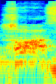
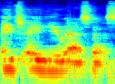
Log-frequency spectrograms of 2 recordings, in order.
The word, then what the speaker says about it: Haas: Haas is what you call him. Yeah, that's a great name. Hauss. Yeah, Haas. It's like German, but pronounced like big Southern boy.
